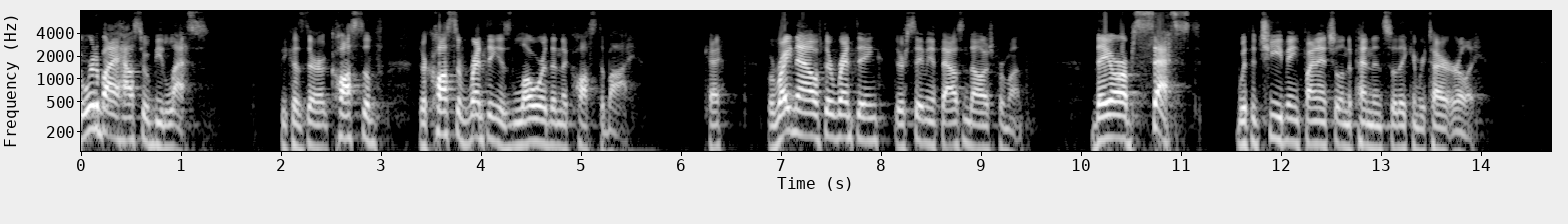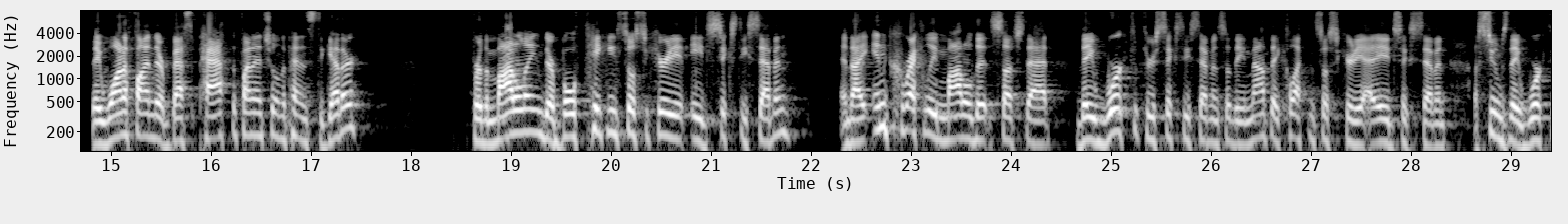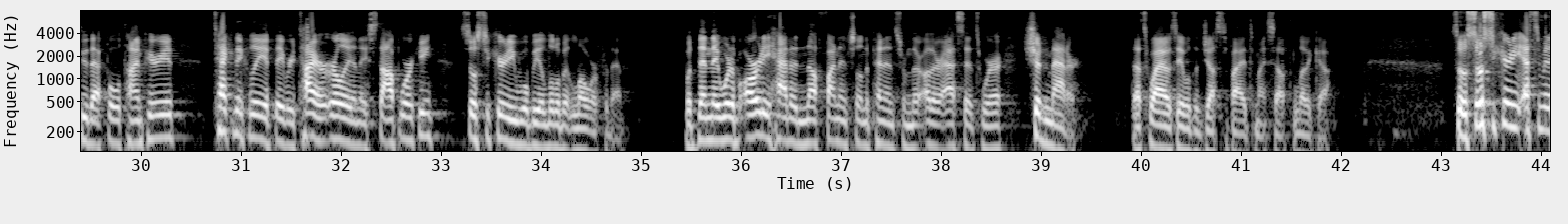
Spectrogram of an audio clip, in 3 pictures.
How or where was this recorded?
live audience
